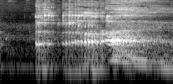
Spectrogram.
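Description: A man retching hard, one long heave that starts about half a second in and drops in pitch toward the end.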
